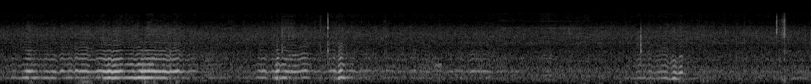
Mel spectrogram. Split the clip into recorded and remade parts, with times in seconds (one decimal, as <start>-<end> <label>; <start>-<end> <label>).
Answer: 0.0-5.0 recorded; 5.0-5.9 remade; 5.9-8.1 recorded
